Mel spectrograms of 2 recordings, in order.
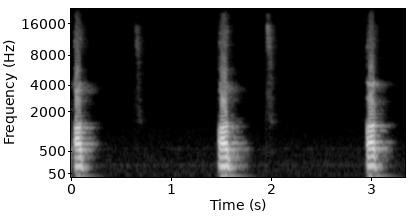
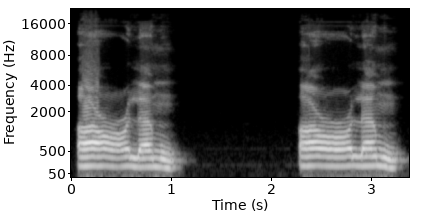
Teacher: عین جو ہے اس میں نہ تو آواز بند ہوتی ہے، نہ زیادہ جاری رکھی جا سکتی، تو اس کے اندر صفت توسط ہے، جیسے اعلم اعلم اتنی تو جاری ہو سکتی ہے، زیادہ جاری کریں گے تو اس میں تکلف ہوگا۔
